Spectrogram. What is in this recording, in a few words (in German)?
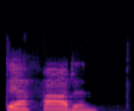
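"Faden", German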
